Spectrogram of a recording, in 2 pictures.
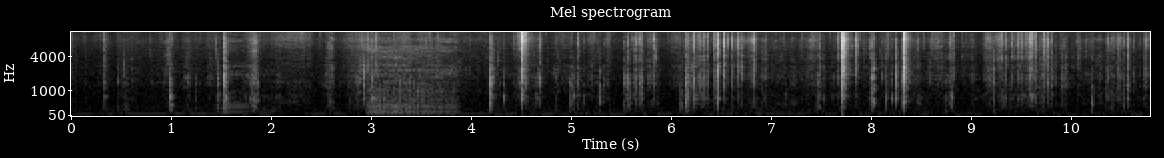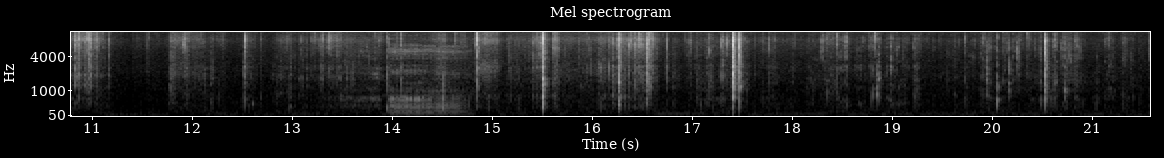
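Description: Alaskan malamute gnawing and chewing a raw meaty bone: irregular sharp clicks and crunches of teeth on bone. Twice there is a short low rumble, about three seconds in and again near fourteen seconds.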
